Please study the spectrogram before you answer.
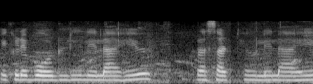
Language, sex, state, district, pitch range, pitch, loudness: Marathi, female, Maharashtra, Mumbai Suburban, 200-215 Hz, 210 Hz, -14 LUFS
